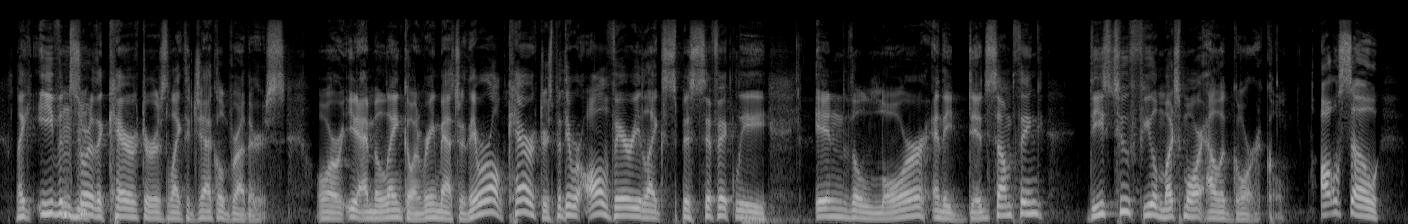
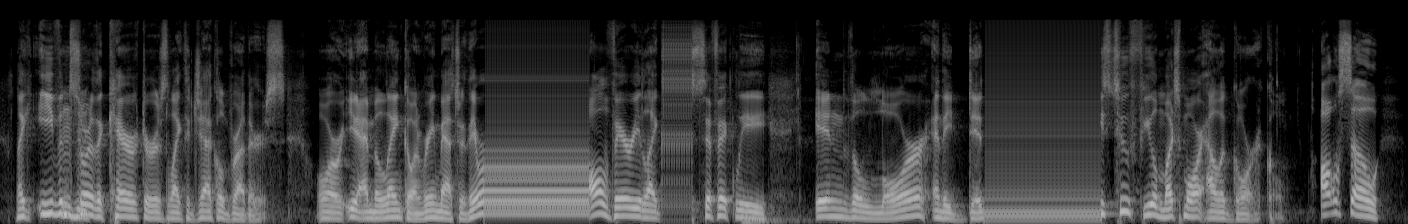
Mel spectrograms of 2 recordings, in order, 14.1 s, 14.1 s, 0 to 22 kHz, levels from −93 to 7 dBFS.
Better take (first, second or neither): first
